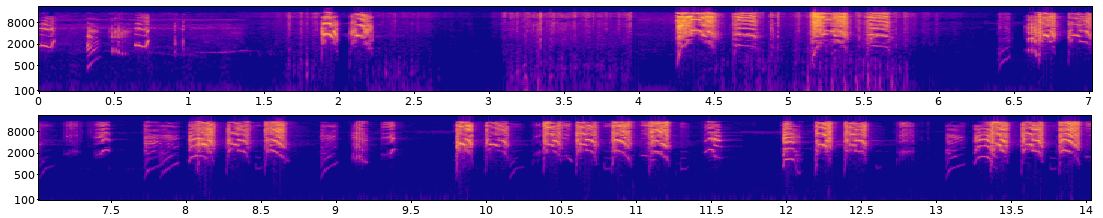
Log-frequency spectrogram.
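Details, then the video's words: Green parrot chattering with quick harsh squawks and short downward whistles in irregular bursts, interrupted early on by a few seconds of low broadband rustling noise. "Mithu Ki Awaj"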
